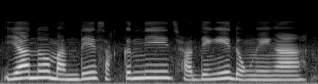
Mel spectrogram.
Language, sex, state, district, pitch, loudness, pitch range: Garo, female, Meghalaya, West Garo Hills, 250 Hz, -15 LUFS, 215-290 Hz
